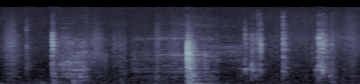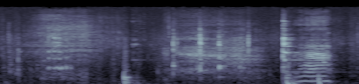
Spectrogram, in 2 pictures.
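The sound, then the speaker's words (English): Bowls being fetched: ceramic clinks and clatters mixed with knocks and bumps, with a few louder clanks scattered through a busy, irregular sequence. “Do you want me to get the bowls? I'll do it.”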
